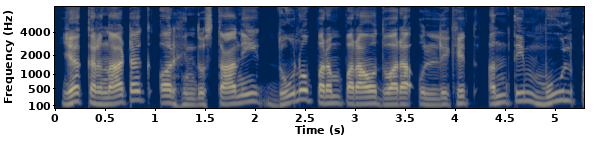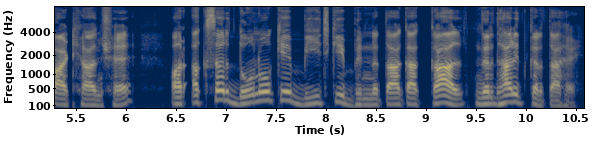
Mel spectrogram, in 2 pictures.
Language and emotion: Hindi, neutral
